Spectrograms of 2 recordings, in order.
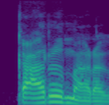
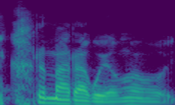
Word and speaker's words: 까르마: 5G 기술 우리가 업을 까르마라고 그러죠 영어로 표현할 때 카르마라고 영어권 사람들이 표현을 했었는데 원래 까르마가 맞는 말이죠 편하신대로 발음하면 될 것 같고 그래서 우리 디지털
